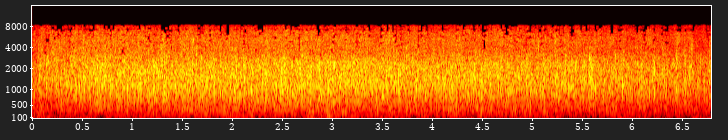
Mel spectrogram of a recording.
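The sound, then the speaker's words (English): Sustained, loud applause from the Lux Radio Theater studio audience as stars Van Heflin and Janet Leigh come downstage, a dense steady wash of many hands clapping that holds at full strength for about seven seconds with no voices on top. “Well, I think that applause says it all.”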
